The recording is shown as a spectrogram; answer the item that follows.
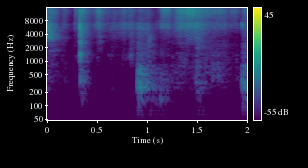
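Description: Cardboard rubbing and scraping as the tight inner tray of a motor box is pushed out by hand. There is a short scrape about a second in that fades away.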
